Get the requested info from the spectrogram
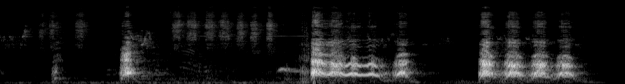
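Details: Barking from a Thai Bangkaew dog: soft whines and yelps at first, then a louder drawn-out bark run, and a final burst of four quick harsh barks.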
